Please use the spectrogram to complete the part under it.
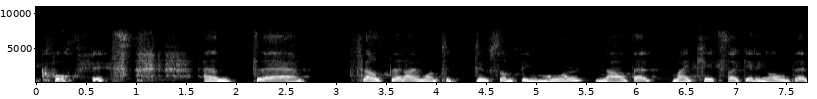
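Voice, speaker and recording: A middle-aged woman from Iceland with an Icelandic accent, telling her story as an interview guest and pausing to search for English words. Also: on the high side, mellow, highs cut off.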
